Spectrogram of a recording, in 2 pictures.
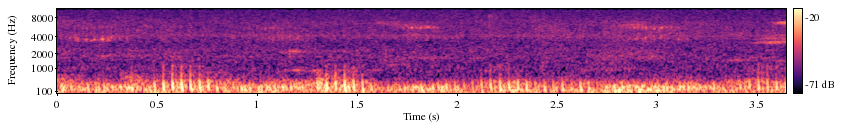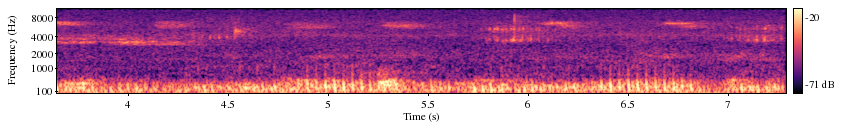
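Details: Sleepy male domestic cat purring loudly while his brother licks and cleans him; a deep, continuous rumbling purr swelling and easing about every second, with faint high soft sounds above.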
